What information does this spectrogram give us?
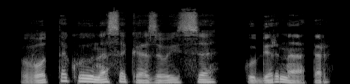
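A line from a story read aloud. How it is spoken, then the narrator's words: Priest's sigh. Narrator (Russian): вздохнул отче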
